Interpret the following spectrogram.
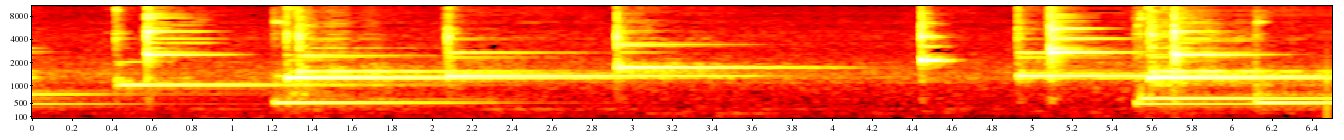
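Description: Swiss music-box movement in a vintage rotating cake plate playing its tune as the plate turns: bell-like plucked notes, one or two at a time, each ringing out and fading, with a brief pause just past the middle.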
